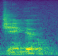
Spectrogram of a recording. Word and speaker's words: Django: He's like, "Django." The D is silent, and he goes, "I know," because that's him.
